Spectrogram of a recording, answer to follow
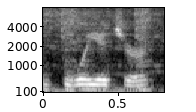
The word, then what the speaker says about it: Voyager: B-O-Y-A-G-E. Yeah, they didn't learn the correct pronunciation until way later, I think. But yeah, when Kihyun talked about Midnight Idol, he was like Voyager. That's the correct way.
